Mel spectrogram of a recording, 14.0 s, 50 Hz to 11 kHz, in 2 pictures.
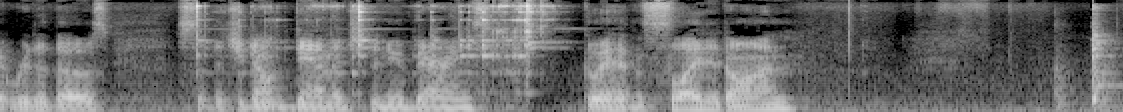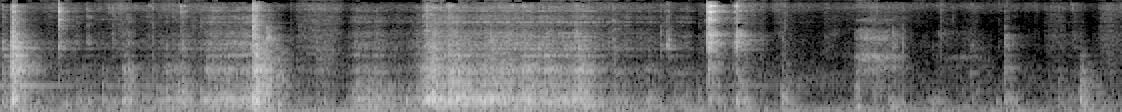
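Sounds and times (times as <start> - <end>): metal scraping against metal: 1.1 - 4.0, 6.9 - 11.9.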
